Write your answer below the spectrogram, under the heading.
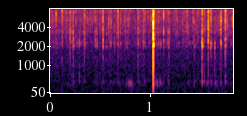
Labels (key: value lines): label: ambient
recorder: HydroMoth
